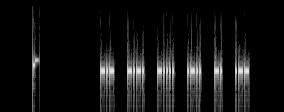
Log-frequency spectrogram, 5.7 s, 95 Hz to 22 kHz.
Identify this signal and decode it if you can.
Morse code, heard as a keyed tone, about 40 wpm, spaced as for 23 wpm, 700 Hz. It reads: KC6LNW
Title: USA Call Signs - 6 Characters - 3x Character Spacing - 40wpm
